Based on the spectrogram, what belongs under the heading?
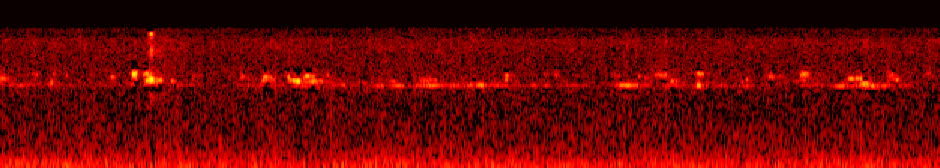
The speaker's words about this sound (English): These are sounds from Jupiter. Isn't it interesting? It sounds like birds. Sounds like the ocean in the distance and birds. But it's actually Jupiter. Radio waves from Jupiter.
